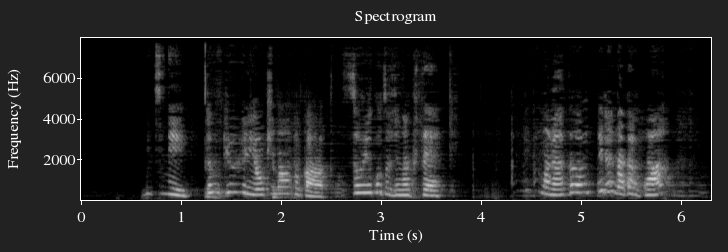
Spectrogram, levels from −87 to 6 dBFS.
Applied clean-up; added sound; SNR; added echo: neural mask model DeepFilterNet 3.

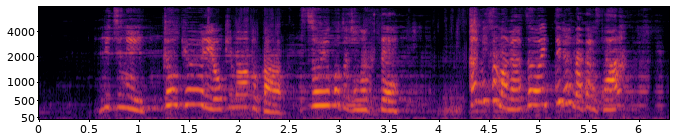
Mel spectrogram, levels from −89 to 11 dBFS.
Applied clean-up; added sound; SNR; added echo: neural separator model SepFormer DNS4.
